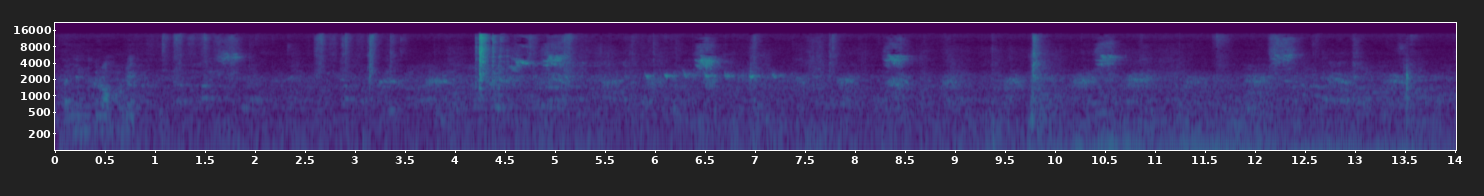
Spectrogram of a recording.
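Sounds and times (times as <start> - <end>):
birds chirping: 3.1 - 14.0.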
